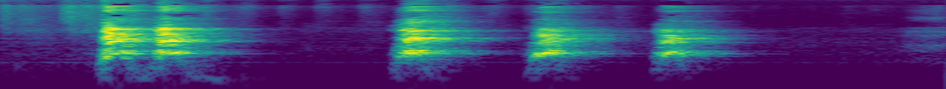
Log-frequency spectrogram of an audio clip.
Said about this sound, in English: Excuse me while I go see what the dogs are about. Well, what the dogs were about was basically a neighbor walking past because the entire street is their territory, apparently.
